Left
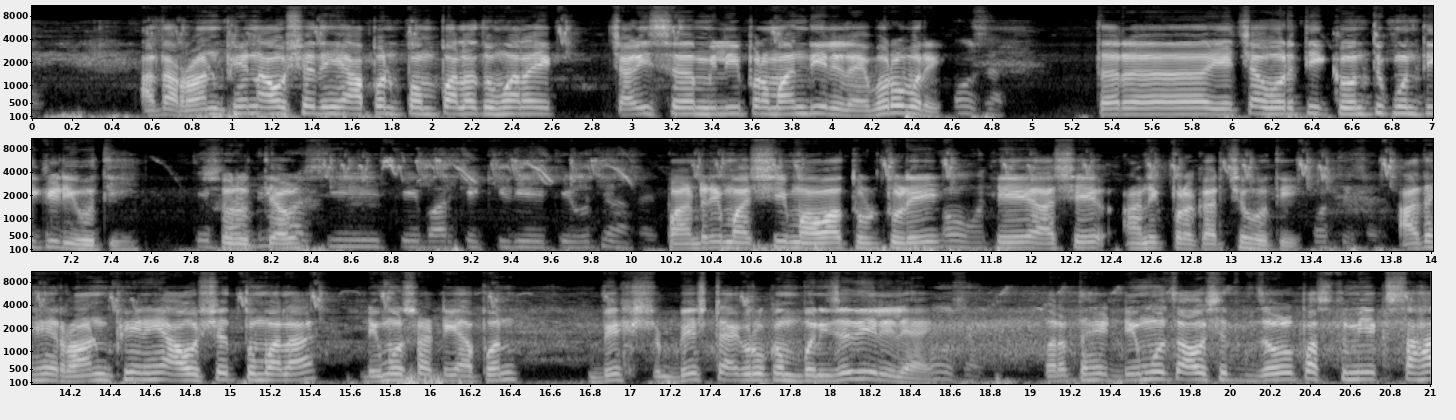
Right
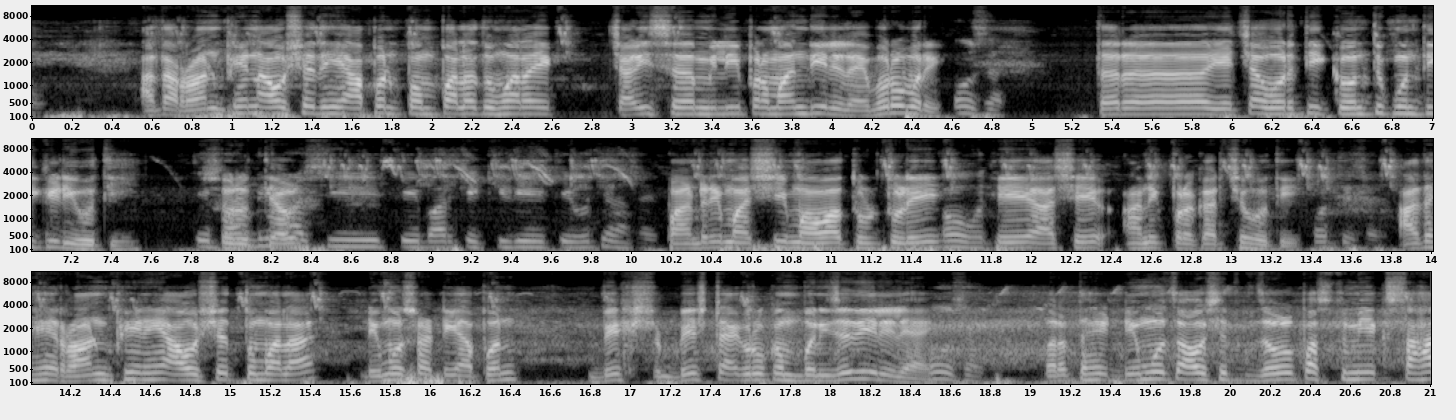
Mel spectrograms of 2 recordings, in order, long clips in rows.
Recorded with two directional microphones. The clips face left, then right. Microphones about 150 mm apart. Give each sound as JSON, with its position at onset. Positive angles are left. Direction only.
{"t": 0.5, "sound": "speech", "side_deg": -5}
{"t": 10.2, "sound": "speech", "side_deg": -5}
{"t": 18.5, "sound": "speech", "side_deg": -35}
{"t": 19.1, "sound": "speech", "side_deg": -15}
